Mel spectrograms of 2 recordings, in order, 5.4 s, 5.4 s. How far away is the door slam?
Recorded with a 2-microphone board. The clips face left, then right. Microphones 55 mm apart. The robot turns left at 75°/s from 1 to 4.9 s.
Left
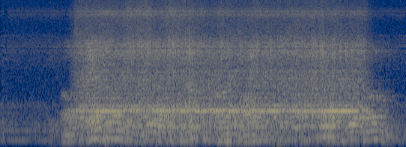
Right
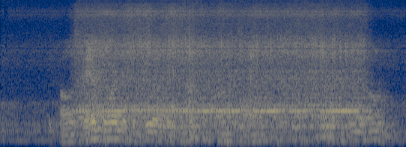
I don't hear a door slam.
